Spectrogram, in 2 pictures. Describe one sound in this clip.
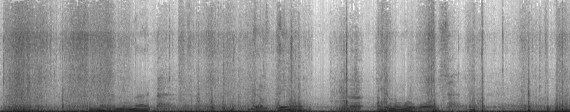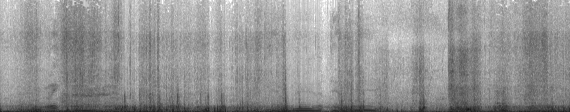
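Plastic bags and paper rustle and crinkle as they are rummaged through.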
